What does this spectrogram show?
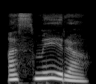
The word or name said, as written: ಆಸೆಮಾರಿ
